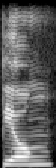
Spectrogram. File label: "biong1", taiwanese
